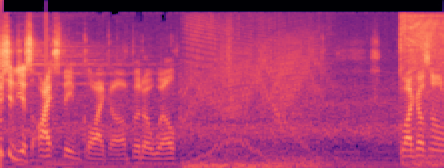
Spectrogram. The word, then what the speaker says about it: Gligar: I used to call it Gligar, but now that I know it's a pun on Glide, it's kind of like Bonsly.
